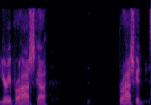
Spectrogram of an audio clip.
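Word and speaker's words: Jiří Procházka: Jiří Prochazka submitted Glover Teixeira. Yes, I said that right.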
